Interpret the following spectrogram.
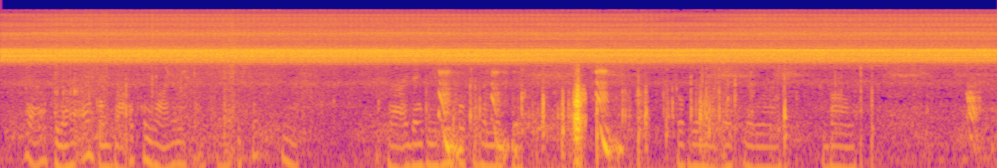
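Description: A chorus of night-calling insects, crickets or similar, making a steady high-pitched buzz. A single sharp click comes about seven seconds in.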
